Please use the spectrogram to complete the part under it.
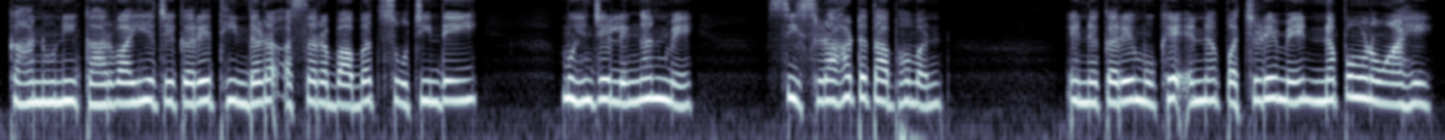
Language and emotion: Sindhi, fearful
